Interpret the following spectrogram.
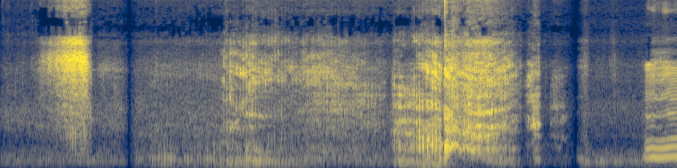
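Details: Tiger roaring: harsh, broad growling bursts, the loudest around the middle, with rumbling low tones between them and a brief rough call near the start.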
